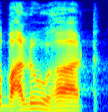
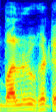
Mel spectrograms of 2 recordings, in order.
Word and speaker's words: বালুরঘাট: সবথেকে বেশি ভোট পড়েছে বালুরঘাটে 72 শতাংশ সেই বালুরঘাট যাকে বিজেপি সাধারণত বেলুরঘাট বা বালুঘাট ইত্যাদি ভুল উচ্চারণে ডাকতে যাকে সিদ্ধস্ত এবং ওটাই ওই উচ্চারণটাকেই খুব সংগত বলে মনে করে বালুরঘাট আজকে উত্তর দিয়ে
